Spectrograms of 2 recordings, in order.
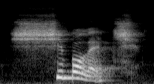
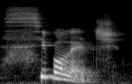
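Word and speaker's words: Chibolete: E dizendo ele: não, Então lhe diziam: dize, pois, Shibolete. Porém, ele dizia Sibolete, porque o não podia pronunciar assim bem.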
